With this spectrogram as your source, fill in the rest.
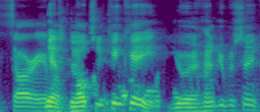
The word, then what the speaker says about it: Kincaid: he's Kincaid. available right now to take. Yes. I'm going with him, Dalton Kincaid. I Yep. don't know if I'm saying that correctly. Sorry if Yes, I'm. Dalton Kincaid.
